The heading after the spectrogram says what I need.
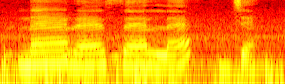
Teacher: इन व्यंजनों के उच्चारण में जीभ की नोक मसूड़ों का स्पर्श करती है। जो जीभ की नोक है आगे की वो मसूड़े हैं उनको स्पर्श करती है। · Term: वर्ष्य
